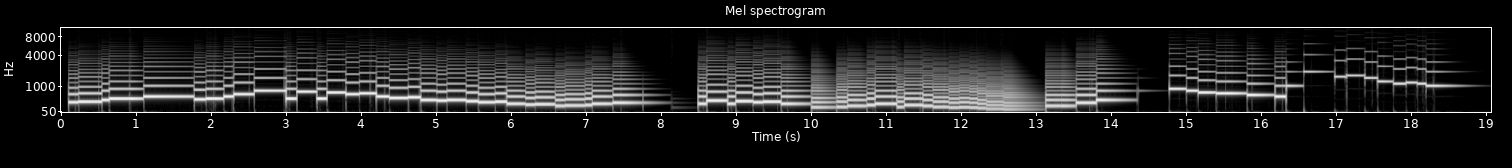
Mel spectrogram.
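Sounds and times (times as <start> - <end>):
synthesizer piano sound: 0.1 - 18.9.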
